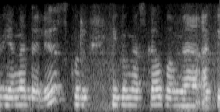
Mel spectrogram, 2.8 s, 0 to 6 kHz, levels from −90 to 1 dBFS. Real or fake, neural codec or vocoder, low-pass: real; none; 5.4 kHz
